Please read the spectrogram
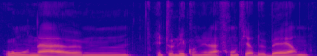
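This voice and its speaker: A Swiss French writer, appearing as an author guest in a TV studio interview, speaks thoughtfully with frequent hesitations and fillers. His low, smooth voice has a flat delivery and a measured pace.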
